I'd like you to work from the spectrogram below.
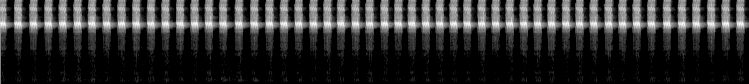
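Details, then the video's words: Crickets chirping in a clean recording: rapid, evenly spaced high-pitched chirps, about four each second, steady in loudness throughout, with no other sounds. "Cricket Chirping Sounds"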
